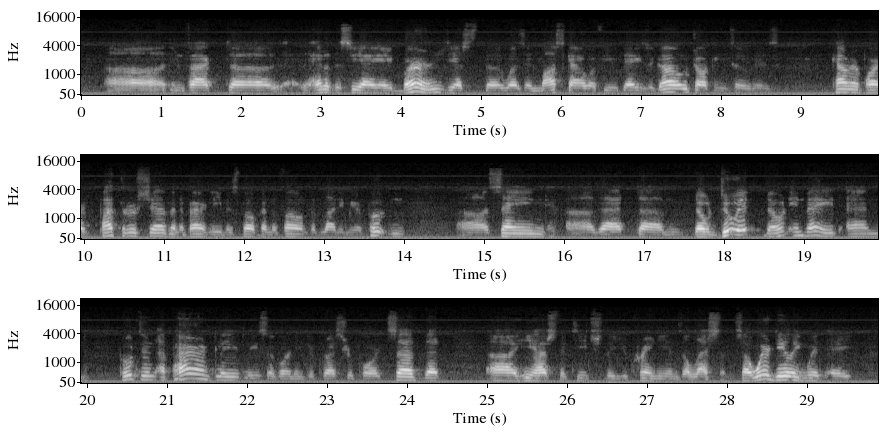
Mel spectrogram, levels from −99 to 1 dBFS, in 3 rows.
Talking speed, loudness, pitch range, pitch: 140 wpm, -25 LUFS, 110-150 Hz, 125 Hz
